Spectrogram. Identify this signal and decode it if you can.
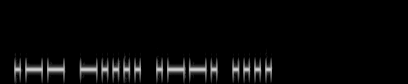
Morse code, heard as a keyed tone, about 22 wpm, 700 Hz. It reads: W6PH
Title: USA Call Signs - 4 Characters - 4x Character Spacing - 22wpm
